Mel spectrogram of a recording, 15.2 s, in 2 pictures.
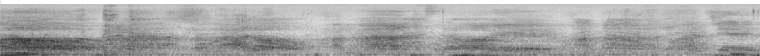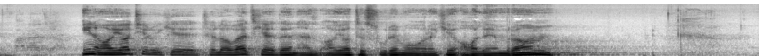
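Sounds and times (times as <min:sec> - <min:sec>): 
crowd reciting salawat in unison: 0:00.0 - 0:08.4
speech: 0:08.4 - 0:13.2.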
